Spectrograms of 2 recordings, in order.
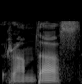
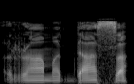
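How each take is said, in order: First: It has two syllables and ends in a consonant. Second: It has four syllables and ends in a vowel. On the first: This is the modern form of the name. "but in modern Hindi" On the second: This is the classical form of the name. "in Sanskrit that we pronounced as Ramadasa"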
